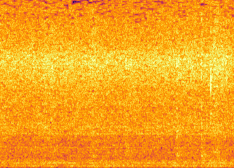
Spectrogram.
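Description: Steady background hum, an even ventilation-like noise with a faint steady tone.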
